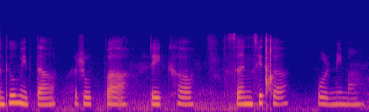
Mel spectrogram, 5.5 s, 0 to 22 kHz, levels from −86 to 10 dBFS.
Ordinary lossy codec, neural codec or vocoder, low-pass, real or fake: none; codec, 16 kHz, 0.8 kbps, ZipCodec; 7.2 kHz; fake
